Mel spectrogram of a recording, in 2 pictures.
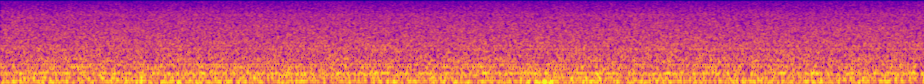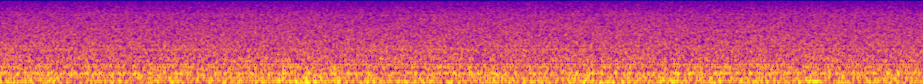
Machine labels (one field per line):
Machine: fan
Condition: normal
